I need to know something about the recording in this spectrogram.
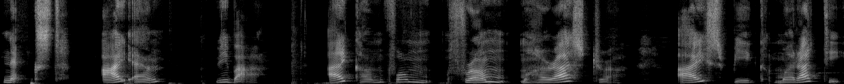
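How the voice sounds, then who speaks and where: A woman's voice: fairly high pitch, expressive, takes it slowly, fairly bright tone. A seven-year-old girl from Gujarat with an Indian accent, reading a story aloud and explaining it simply to viewers like a young teacher. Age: child, seven years old. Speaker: young channel host.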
